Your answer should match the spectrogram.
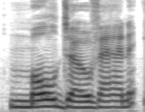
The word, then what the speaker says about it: Moldovan: First of all, it's Moldovan. Even I could learn that, and I was saying it wrong for a good 2 months before I was corrected, but I made sure to say it correctly from here on out.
